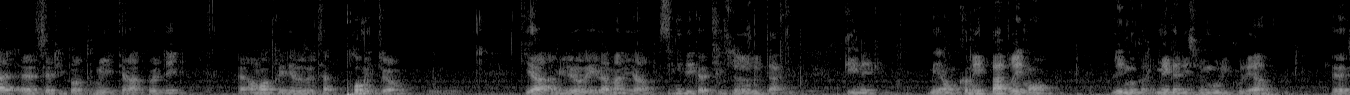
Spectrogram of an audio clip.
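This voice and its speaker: A man who is not a native French speaker presents a research project, pausing often and restarting his phrases. His voice sits at a middle pitch. The room gives it a roomy echo, with faint noise behind. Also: fairly even intonation. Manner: halting, many pauses and restarts. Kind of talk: hesitant formal presentation in a second language.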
